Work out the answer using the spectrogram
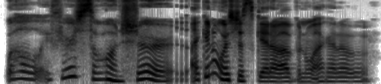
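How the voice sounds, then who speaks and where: A woman voicing a mean, teasing tsundere college bully in an intimate ASMR roleplay, creaky and often dropping into breathy whispers. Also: medium pitch, big pitch swings, measured pace, dry recording, studio quality. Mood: smug, softer.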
